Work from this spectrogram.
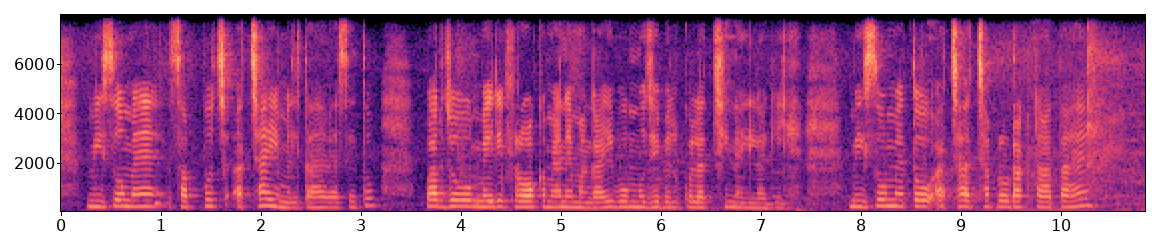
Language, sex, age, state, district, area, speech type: Hindi, female, 18-30, Madhya Pradesh, Seoni, urban, spontaneous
